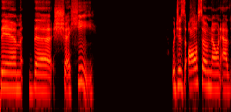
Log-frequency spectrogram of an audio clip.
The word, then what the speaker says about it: sidhe: It's spelled S-I-D-H-E, but it's pronounced Shahi.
